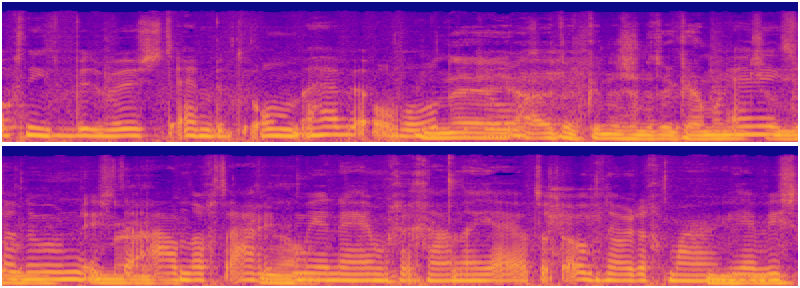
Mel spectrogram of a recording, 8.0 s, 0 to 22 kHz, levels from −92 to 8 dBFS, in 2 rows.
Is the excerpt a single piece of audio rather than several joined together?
yes; 0 cuts

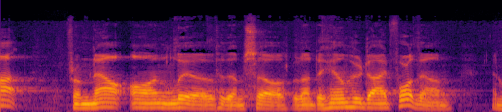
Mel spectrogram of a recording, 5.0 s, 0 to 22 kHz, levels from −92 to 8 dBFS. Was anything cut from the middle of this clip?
yes; 1 cut; at 2.2 s

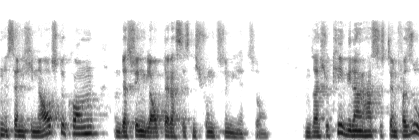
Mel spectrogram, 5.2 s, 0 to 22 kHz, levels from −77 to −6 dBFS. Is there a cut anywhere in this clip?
no; 0 cuts

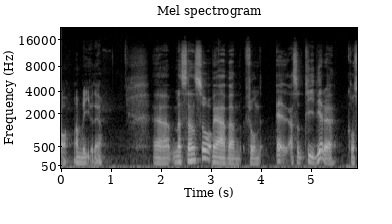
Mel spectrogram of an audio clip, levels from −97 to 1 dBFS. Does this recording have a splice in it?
yes; 2 cuts; at 3.0 s, 3.6 s

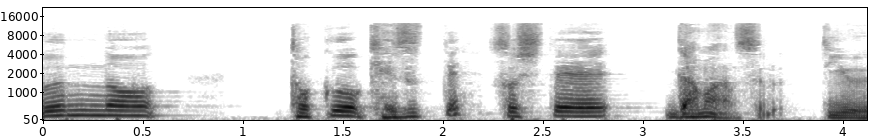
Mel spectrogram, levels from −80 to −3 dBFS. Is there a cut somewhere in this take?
yes; 1 cut; at 2.2 s

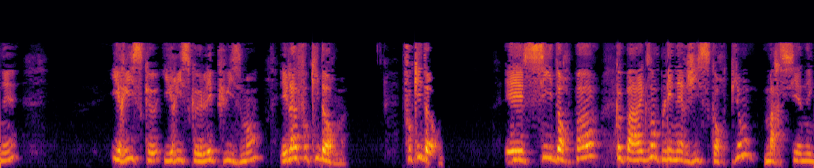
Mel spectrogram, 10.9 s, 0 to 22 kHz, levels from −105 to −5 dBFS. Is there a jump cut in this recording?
yes; 2 cuts; at 6.9 s, 8.2 s

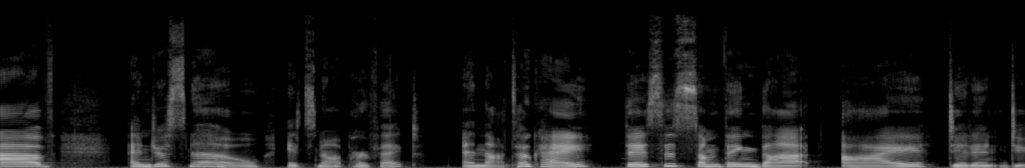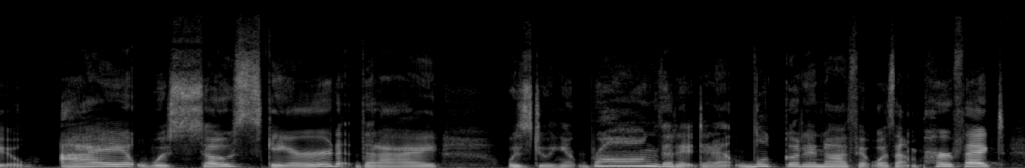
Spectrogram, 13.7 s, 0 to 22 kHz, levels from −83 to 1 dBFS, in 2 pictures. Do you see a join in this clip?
yes; 1 cut; at 6.2 s

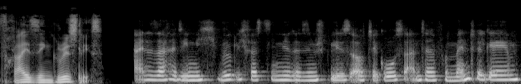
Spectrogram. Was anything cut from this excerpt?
no; 0 cuts

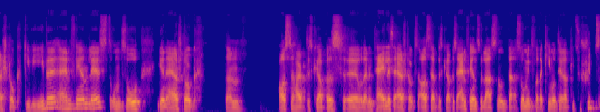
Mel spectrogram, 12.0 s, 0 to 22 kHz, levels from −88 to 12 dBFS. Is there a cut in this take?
no; 0 cuts

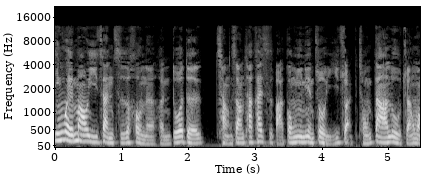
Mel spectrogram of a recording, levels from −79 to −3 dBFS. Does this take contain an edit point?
yes; 1 cut; at 4.5 s

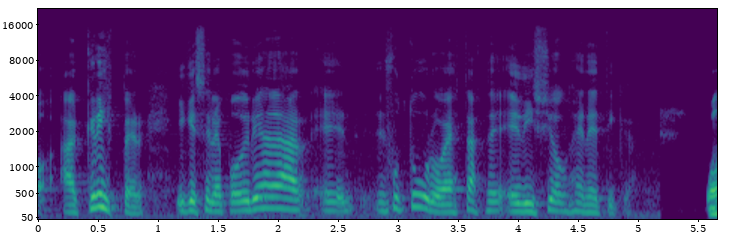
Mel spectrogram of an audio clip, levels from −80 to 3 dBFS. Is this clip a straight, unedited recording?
no; 2 cuts; at 2.9 s, 3.7 s

